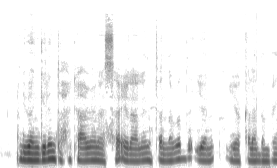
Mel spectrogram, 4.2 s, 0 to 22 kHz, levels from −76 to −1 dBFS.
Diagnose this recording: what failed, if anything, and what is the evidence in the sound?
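Codec stage: the speech was most likely re-encoded through MP3 about five times, fitting roughly 62 kbit/s, compounding generation loss: swirly, hollow, smeared throughout, nothing above 16.5 kHz.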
